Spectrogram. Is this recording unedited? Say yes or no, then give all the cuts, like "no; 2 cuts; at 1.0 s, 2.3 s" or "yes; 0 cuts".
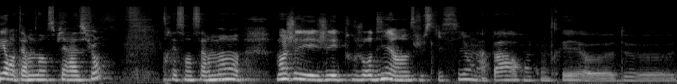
no; 2 cuts; at 1.6 s, 4.1 s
